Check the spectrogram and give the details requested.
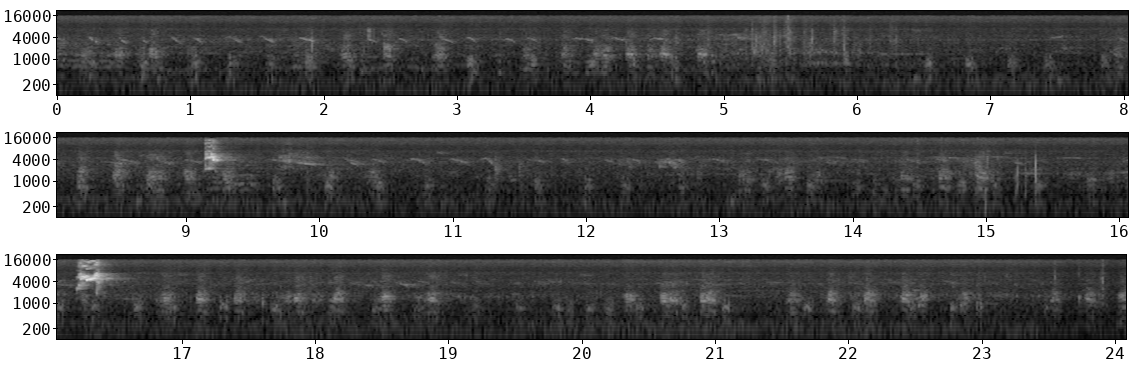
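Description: Birds clucking in rapid short notes, with two sharp loud clicks about nine and sixteen seconds in.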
